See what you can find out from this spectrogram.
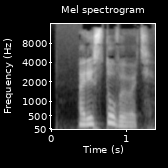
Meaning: to arrest
- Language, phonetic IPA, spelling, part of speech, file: Russian, [ɐrʲɪˈstovɨvətʲ], арестовывать, verb, Ru-арестовывать.ogg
